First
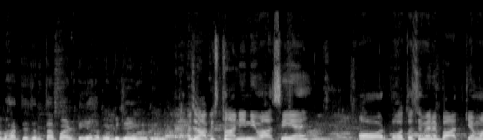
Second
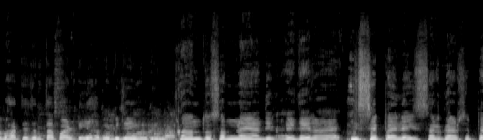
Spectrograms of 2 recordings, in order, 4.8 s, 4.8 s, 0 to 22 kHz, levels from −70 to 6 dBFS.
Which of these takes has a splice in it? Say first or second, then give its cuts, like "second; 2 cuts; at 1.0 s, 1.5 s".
second; 2 cuts; at 1.7 s, 3.4 s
